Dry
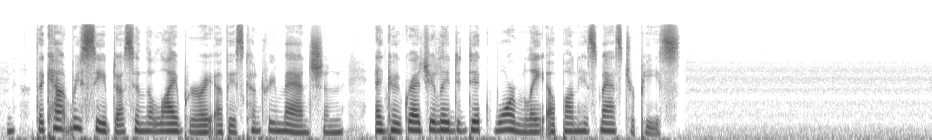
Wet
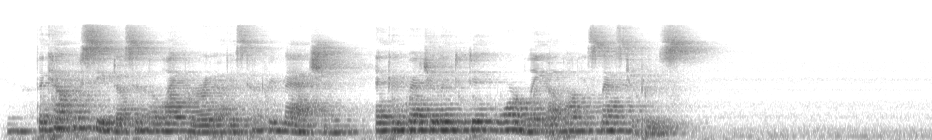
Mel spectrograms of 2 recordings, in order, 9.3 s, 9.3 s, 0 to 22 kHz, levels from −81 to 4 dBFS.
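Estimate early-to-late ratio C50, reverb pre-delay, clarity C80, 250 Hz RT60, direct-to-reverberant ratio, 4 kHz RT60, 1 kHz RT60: 0.0 dB, 28 ms, 3.5 dB, 1.0 s, -5.5 dB, 1.3 s, 1.2 s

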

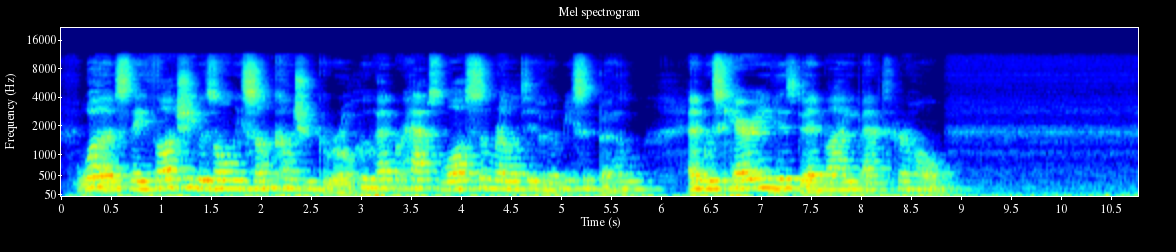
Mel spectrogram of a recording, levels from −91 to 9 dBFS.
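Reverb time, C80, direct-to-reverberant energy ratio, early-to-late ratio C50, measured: 0.55 s, 9.0 dB, -3.5 dB, 3.5 dB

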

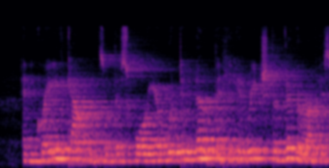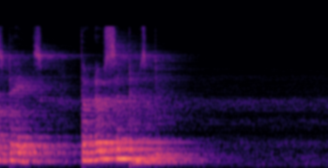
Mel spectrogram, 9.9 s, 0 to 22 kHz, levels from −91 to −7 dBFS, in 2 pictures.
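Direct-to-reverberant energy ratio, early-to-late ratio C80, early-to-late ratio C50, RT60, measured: -4.5 dB, 0.5 dB, -1.5 dB, 2.0 s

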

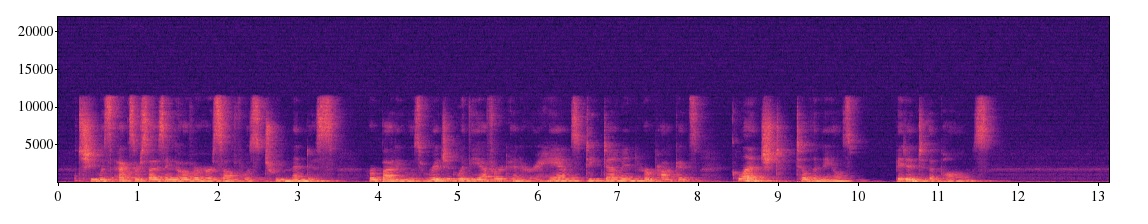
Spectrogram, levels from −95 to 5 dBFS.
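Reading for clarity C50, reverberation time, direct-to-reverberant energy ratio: 7.5 dB, 0.70 s, 1.0 dB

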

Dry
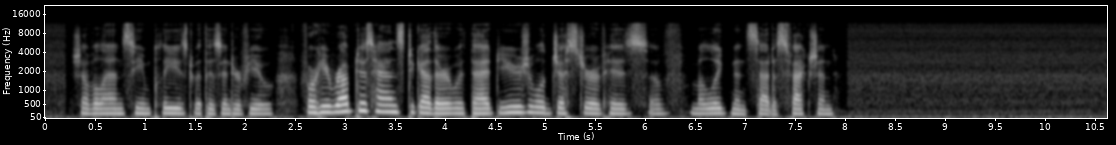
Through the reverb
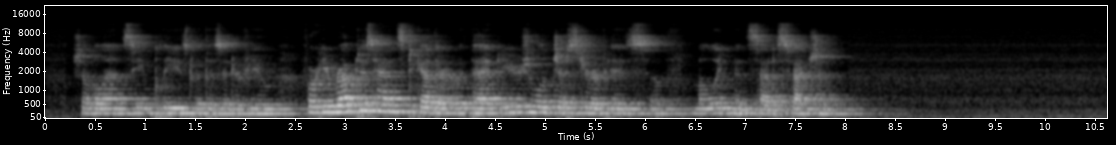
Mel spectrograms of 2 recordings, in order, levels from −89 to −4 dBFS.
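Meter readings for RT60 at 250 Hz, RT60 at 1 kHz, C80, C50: 1.4 s, 1.0 s, 6.0 dB, 4.0 dB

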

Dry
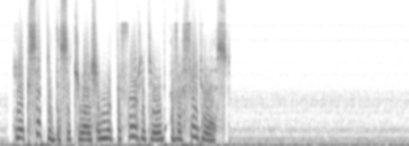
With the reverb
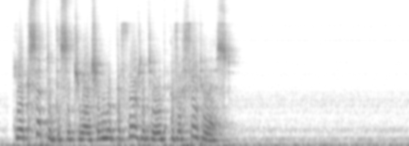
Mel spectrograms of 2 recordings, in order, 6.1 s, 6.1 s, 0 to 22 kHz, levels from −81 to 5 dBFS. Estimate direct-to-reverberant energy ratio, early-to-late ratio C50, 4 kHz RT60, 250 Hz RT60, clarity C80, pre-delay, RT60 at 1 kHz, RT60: 8.5 dB, 10.5 dB, 0.50 s, 1.0 s, 13.5 dB, 30 ms, 0.75 s, 0.80 s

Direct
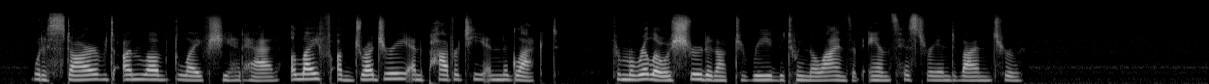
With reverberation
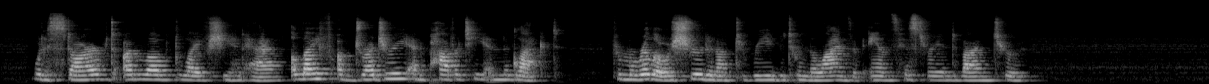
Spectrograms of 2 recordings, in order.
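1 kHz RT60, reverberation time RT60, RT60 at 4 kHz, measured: 0.35 s, 0.40 s, 0.40 s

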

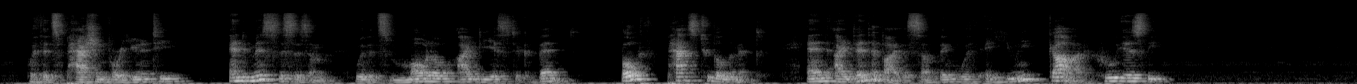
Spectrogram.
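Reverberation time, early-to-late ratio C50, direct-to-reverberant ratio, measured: no single decay rate, 9.0 dB, -3.0 dB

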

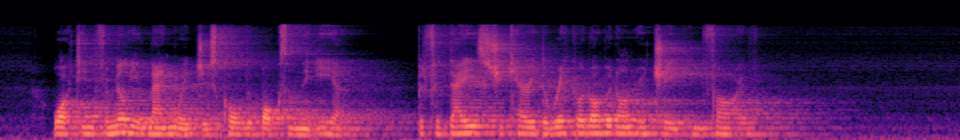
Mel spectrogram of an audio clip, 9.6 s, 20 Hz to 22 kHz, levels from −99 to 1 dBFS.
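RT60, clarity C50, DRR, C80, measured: 2.4 s, 6.0 dB, 5.0 dB, 7.5 dB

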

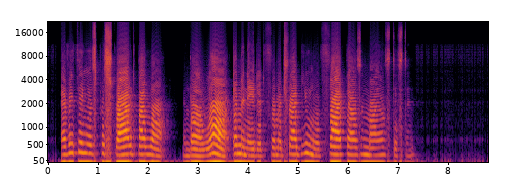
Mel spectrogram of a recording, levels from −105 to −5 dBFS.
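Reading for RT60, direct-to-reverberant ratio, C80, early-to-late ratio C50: 0.45 s, 10.5 dB, 22.0 dB, 18.0 dB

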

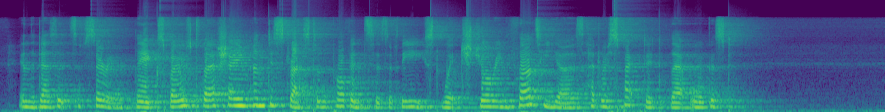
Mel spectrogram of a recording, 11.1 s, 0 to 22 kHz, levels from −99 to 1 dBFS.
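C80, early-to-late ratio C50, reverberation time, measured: 8.0 dB, 6.5 dB, 1.6 s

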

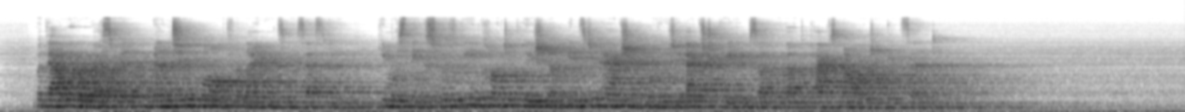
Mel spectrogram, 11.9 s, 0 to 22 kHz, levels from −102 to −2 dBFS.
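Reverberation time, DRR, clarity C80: 3.0 s, -10.5 dB, -1.5 dB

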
